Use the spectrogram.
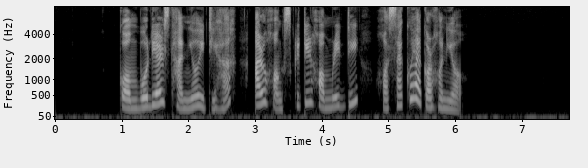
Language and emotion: Assamese, surprised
